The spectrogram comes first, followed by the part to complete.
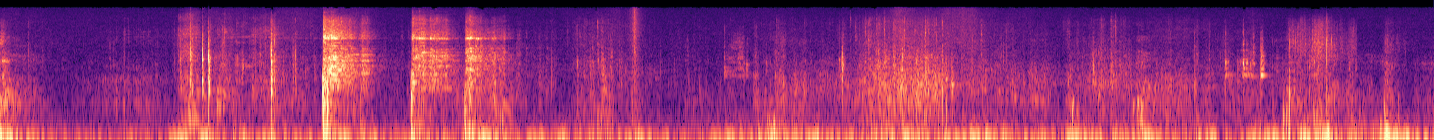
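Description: Footsteps in dry leaf litter and branches brushing and snapping as someone pushes through the limbs of a felled tree. A few sharp cracks in the first four seconds, then softer rustling.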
